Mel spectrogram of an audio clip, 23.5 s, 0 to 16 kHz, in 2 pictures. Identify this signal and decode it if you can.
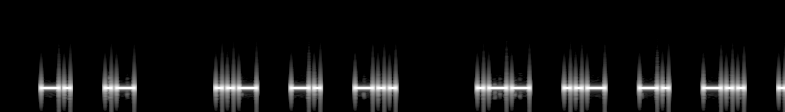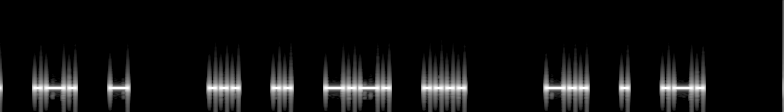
Morse code, heard as a keyed tone, about 14 wpm, spaced as for 10 wpm, 800 Hz. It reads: NA UND WUNDERT SICH DER
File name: Morsekurs / Witze / Witz 04. August 2026 50 F70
